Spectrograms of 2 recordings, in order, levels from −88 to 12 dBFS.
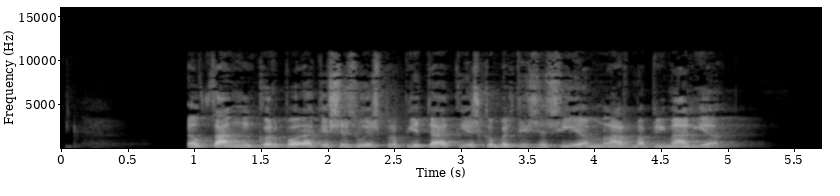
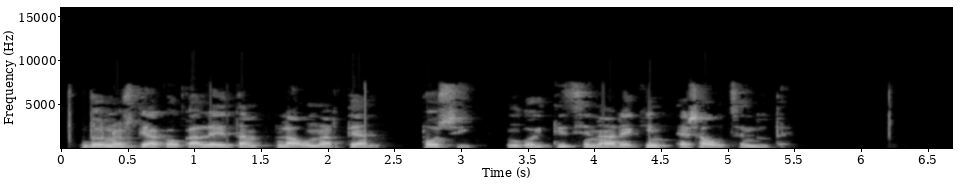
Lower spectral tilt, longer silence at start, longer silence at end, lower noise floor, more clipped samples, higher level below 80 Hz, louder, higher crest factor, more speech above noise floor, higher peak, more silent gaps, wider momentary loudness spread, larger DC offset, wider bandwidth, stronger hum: about the same, -4 dB/octave vs -5 dB/octave; first, 0.95 s vs 0.15 s; second, 0.65 s vs 1.25 s; second, -74 dBFS vs under -90 dBFS; neither; second, -64 dBFS vs -54 dBFS; second, -19 LUFS vs -14 LUFS; about the same, 18 dB vs 14 dB; second, 55 dB vs over 76 dB; about the same, -2 dBFS vs 0 dBFS; neither; about the same, 7 LU vs 8 LU; neither; first, 11.5 kHz vs 7.8 kHz; neither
